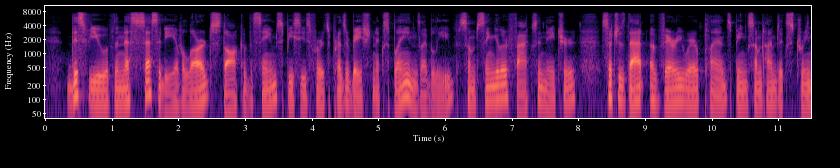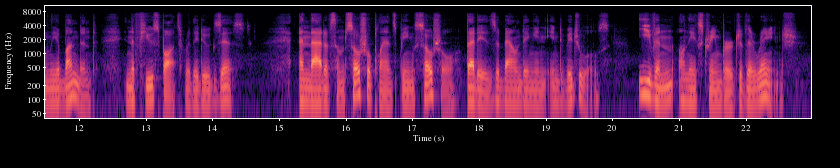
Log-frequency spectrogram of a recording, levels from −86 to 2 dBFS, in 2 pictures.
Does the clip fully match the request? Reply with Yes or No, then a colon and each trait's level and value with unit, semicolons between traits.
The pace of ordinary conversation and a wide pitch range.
No: average, 165 wpm; average, 2.8 semitones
